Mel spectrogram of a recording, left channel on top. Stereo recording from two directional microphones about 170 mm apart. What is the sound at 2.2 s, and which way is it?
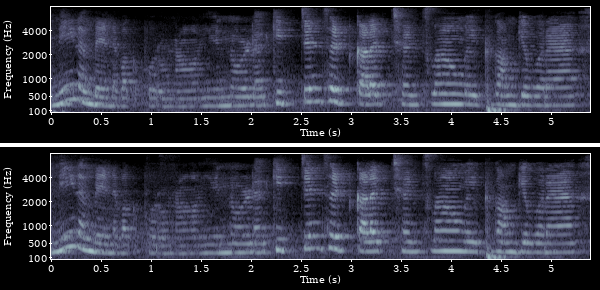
Child singing, 20° left (ahead or behind).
